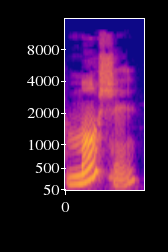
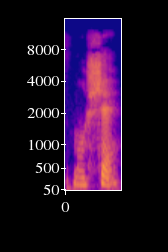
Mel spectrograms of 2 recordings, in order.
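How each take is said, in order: First: Wrongly accented Moshe, hit MO hard; stress on MO. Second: MOSHE with the accent on the last syllable, SHE; stress on SHE. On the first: Teacher showing how not to accent Moshe, stress on MO. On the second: Teacher correcting the accent of Moshe, stress on SHE. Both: Shown as a demonstration. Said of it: "The accent is on she".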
